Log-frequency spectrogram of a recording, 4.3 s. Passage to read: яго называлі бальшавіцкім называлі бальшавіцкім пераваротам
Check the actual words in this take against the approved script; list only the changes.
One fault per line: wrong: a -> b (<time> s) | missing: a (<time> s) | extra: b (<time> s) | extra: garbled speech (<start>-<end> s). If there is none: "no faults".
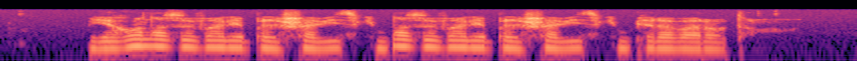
no faults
